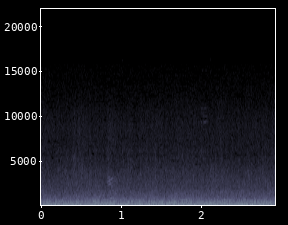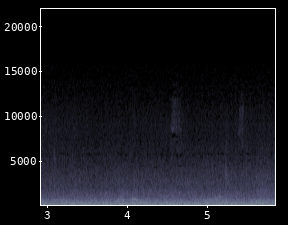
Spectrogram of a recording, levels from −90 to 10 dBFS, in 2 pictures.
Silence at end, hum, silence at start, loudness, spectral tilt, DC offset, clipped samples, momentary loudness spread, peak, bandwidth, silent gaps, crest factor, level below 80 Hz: 0 s; none; 0 s; -40 LUFS; -7 dB/octave; under 0.1%; under 0.1%; 2 LU; -26 dBFS; 15.5 kHz; none; 12 dB; -42 dBFS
